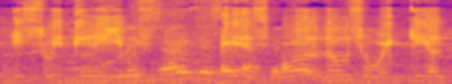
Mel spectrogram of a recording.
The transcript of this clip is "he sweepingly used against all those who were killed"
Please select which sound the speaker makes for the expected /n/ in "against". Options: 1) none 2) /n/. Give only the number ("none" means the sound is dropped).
1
